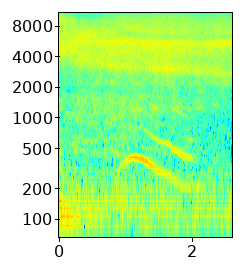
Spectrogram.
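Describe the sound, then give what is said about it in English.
A Keurig single-serve coffee maker hisses steadily with steam as it brews a pod, a continuous bright hiss with a faint low whine gliding up and back down midway through. No one speaks. “I weaponized a Keurig single-serving coffee maker.”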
